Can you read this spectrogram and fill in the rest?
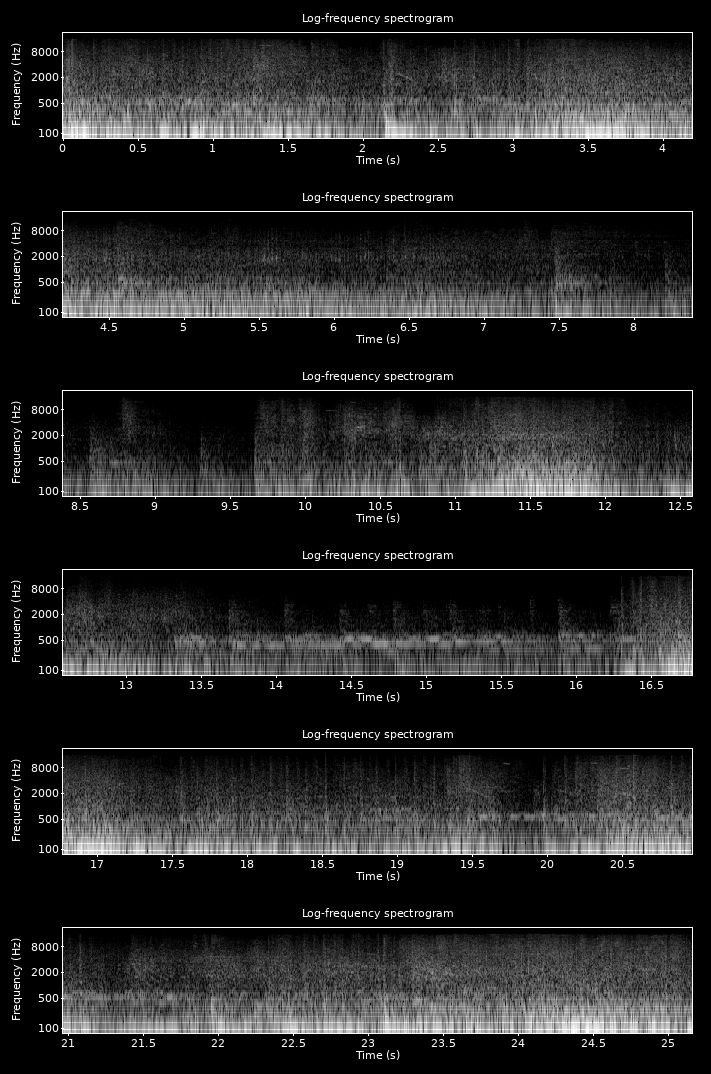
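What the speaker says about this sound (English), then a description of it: "Explosions, the claymore." Claymore explosions go off in the video game Outriders Worldslayer amid continuous loud booms, bursts and dense gunfire-like noise, with a brief quieter dip midway before the heavy blasts resume.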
